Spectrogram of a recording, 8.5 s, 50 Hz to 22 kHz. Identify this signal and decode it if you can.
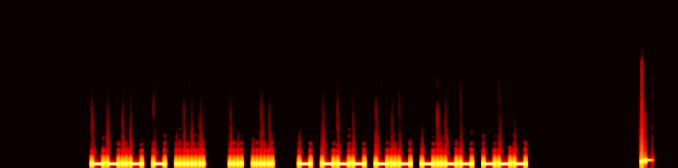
Morse code, heard as a keyed tone, about 25 wpm, 700 Hz. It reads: QTH IS TOKYO
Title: Common QSO Phrases 25wpm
